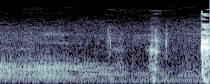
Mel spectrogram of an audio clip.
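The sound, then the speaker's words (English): A cat gives a single drawn-out meow, then a couple of short, breathy rustling bursts follow, with no one talking. “Hey, you're very fine, cat, and very smart.”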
